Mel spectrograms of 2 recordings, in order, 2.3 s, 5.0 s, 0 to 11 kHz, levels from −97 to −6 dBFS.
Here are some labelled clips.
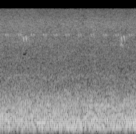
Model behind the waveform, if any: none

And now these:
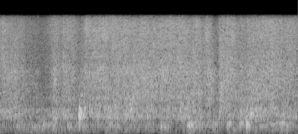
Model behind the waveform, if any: none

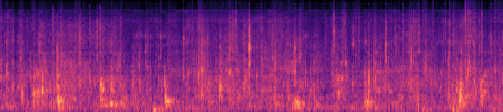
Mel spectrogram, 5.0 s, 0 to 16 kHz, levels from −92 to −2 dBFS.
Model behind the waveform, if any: codec, SNAC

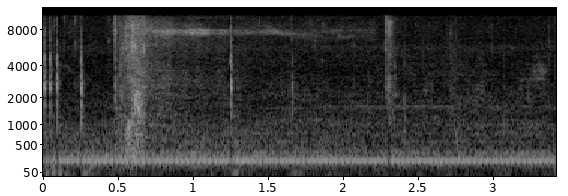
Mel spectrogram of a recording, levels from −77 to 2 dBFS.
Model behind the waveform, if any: none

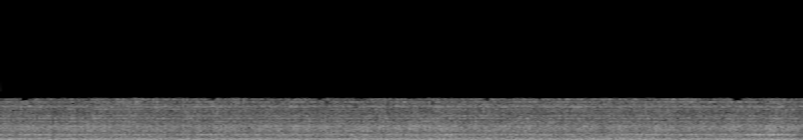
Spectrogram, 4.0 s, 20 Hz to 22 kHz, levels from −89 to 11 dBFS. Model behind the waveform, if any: none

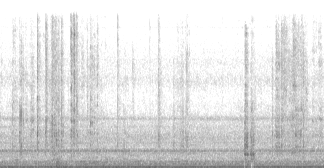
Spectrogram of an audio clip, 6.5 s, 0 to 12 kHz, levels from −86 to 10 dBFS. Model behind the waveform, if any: none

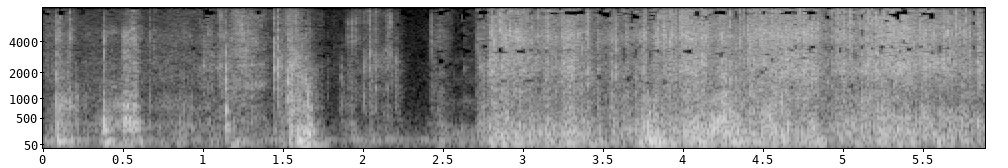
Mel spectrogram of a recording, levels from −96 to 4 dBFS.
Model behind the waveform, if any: none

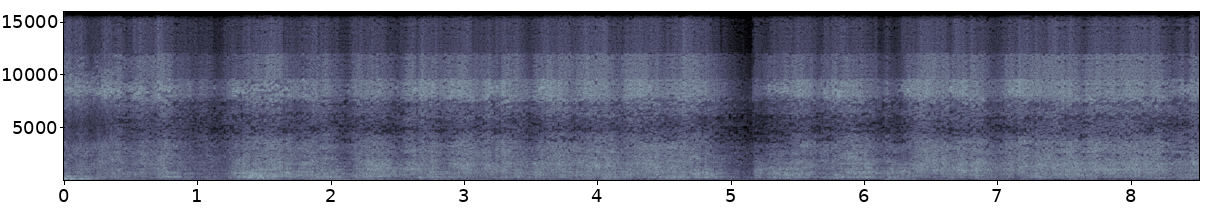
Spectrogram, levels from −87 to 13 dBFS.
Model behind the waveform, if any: codec, SNAC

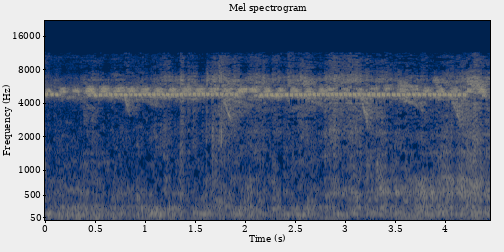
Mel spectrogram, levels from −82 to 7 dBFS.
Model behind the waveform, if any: none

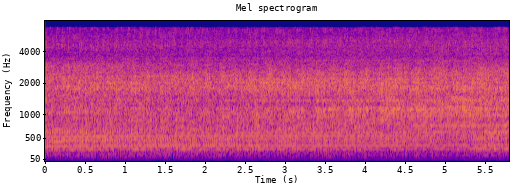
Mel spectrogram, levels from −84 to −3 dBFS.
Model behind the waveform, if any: none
